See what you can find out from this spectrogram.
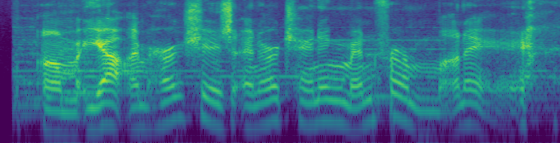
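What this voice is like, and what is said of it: Imitates another person's voice. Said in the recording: “a really good impression”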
